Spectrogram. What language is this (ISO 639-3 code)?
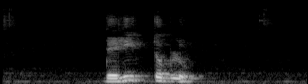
ita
